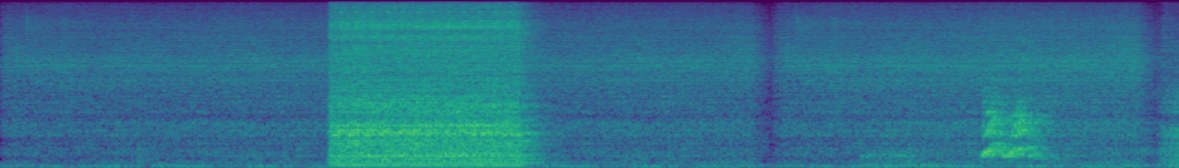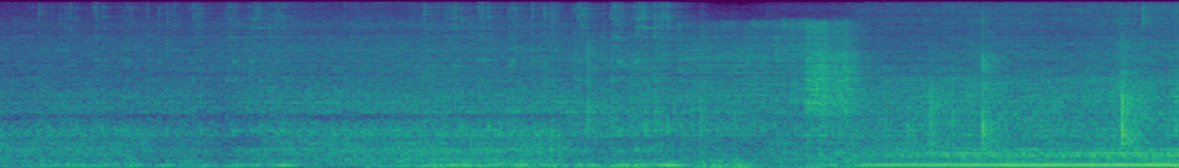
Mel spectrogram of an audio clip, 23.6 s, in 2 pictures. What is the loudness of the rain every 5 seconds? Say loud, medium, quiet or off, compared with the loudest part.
medium, medium, medium, loud, loud.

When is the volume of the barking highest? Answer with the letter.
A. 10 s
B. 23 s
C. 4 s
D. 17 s
A.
